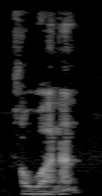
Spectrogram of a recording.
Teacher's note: কানা খাওয়ানান, খাওয়ানান খাটাকে রাইট দিয়ে ওয়া ডাবল কা একালে টানবেন। আর নুন উপর যে তানবিন আছে এখানে আমরা এজাহার করব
